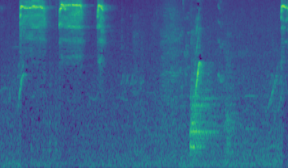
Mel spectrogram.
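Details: Rainbow lorikeet chick in spring: harsh, hissing, high-pitched bursts, three close together, then a fainter rasping note and one more short burst near the end, over quiet background.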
